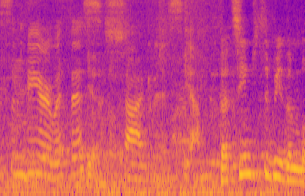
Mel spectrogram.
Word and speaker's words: Sagres: I think it's Sagres. Is that how you say it? You've got to drink some beer with this. Yes. Sagres, yeah.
